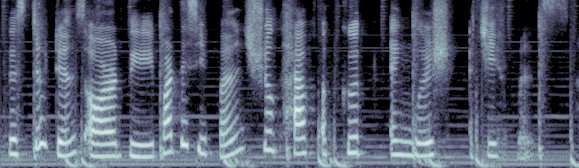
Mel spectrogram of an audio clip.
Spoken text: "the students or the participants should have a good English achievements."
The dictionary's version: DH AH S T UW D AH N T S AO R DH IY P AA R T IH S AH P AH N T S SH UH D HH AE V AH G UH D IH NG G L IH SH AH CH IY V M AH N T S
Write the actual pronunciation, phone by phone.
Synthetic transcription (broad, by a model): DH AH S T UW D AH N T S AO R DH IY P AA R T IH S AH P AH N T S SH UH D HH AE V AH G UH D IH NG G L IH SH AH CH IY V M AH N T S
